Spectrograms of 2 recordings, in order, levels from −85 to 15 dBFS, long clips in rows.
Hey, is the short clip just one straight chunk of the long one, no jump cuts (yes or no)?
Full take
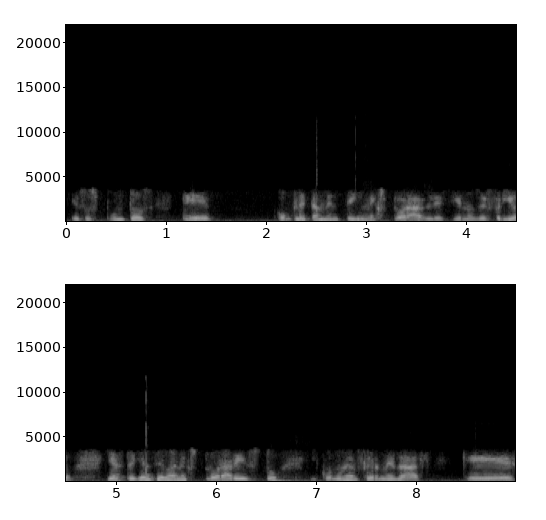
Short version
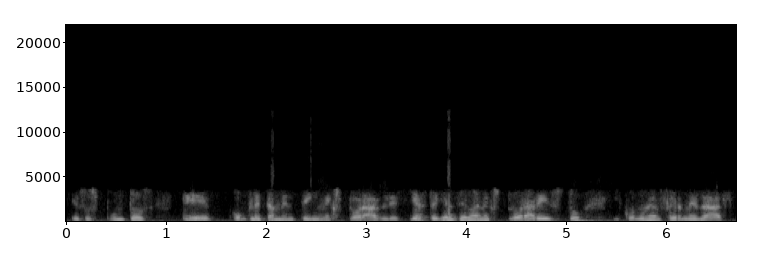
no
